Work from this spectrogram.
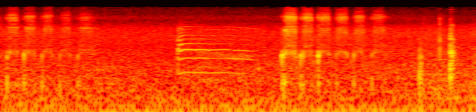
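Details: Tiny lost kitten found near the back of an old supermarket gives a single clear, tonal mew lasting about half a second, level then slightly falling, amid rustling and soft clicks, with a person speaking before and after.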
